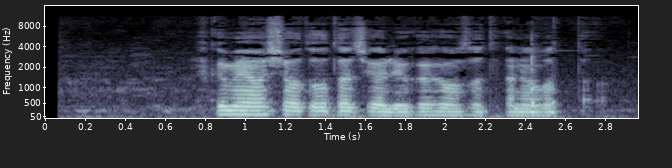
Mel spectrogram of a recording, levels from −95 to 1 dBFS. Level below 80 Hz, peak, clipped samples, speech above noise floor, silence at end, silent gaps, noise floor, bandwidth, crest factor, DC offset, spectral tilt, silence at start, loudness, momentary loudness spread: -44 dBFS; -4 dBFS; under 0.1%; 25 dB; 0.25 s; none; -46 dBFS; 11.5 kHz; 18 dB; under 0.1%; -6 dB/octave; 0.15 s; -21 LUFS; 6 LU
